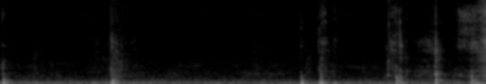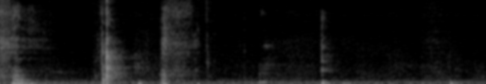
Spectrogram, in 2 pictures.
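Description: English Bulldog puppies hiccuping, with soft, abrupt clicks and hics repeating at uneven intervals in a quiet room.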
